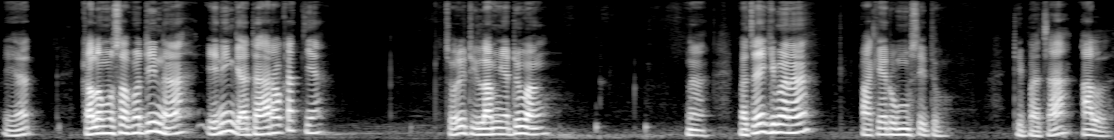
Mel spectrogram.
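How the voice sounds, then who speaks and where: A man teaching Quran reading in a class, patiently explaining and slowly modelling each Arabic word. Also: on the high side. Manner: patient, slows down to model Arabic words drawn out; explains by pointing at written examples.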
